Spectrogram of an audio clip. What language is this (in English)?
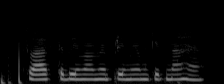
Magahi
